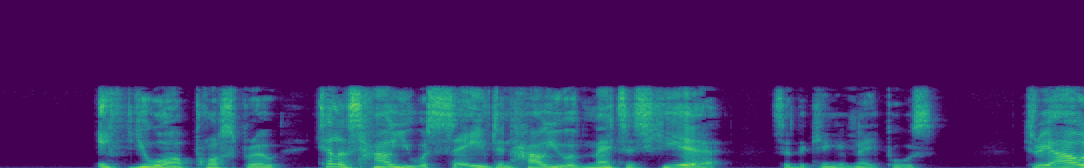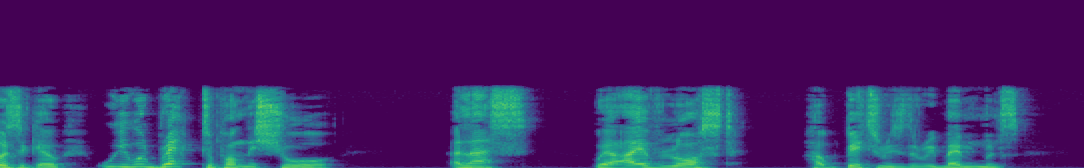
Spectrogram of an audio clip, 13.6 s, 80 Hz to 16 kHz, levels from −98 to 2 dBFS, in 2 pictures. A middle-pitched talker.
Yes: medium, 150 Hz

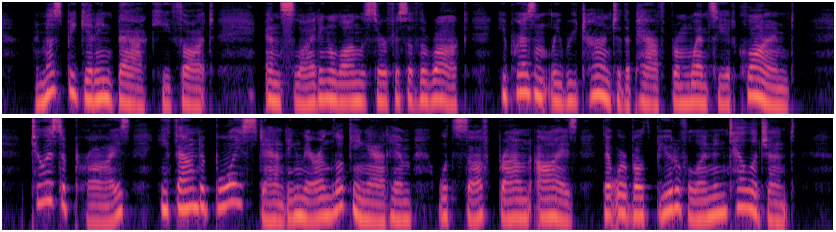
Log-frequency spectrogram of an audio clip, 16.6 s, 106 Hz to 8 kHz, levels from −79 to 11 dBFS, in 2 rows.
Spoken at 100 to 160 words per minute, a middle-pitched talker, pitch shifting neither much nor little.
No: average, 175 wpm; medium, 180 Hz; average, 4.8 semitones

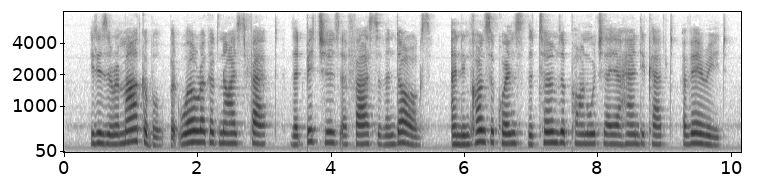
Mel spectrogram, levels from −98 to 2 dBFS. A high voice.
Yes: high, 205 Hz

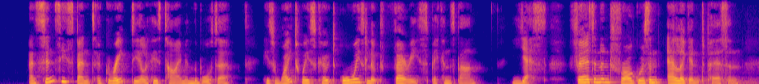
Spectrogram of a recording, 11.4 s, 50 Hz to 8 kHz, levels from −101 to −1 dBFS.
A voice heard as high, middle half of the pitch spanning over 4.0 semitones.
Yes: high, 200 Hz; average, 5.0 semitones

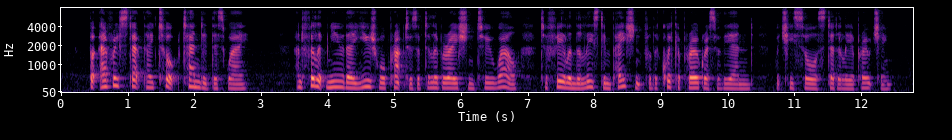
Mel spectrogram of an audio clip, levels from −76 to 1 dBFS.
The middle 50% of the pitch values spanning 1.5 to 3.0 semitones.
No: average, 3.7 semitones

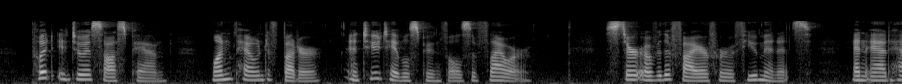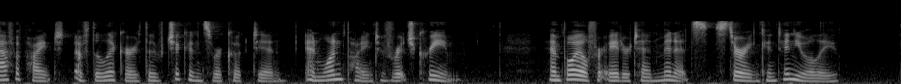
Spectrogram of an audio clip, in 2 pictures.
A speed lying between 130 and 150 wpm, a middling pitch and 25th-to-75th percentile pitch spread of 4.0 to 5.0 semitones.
No: average, 165 wpm; medium, 180 Hz; average, 4.4 semitones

